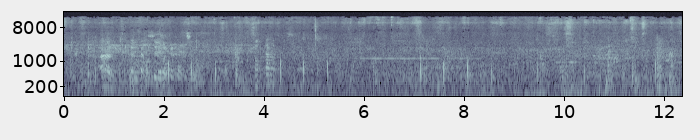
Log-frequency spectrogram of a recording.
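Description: A low city hum carries along an outdoor street.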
